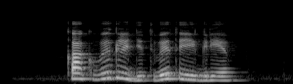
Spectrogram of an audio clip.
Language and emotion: Russian, neutral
